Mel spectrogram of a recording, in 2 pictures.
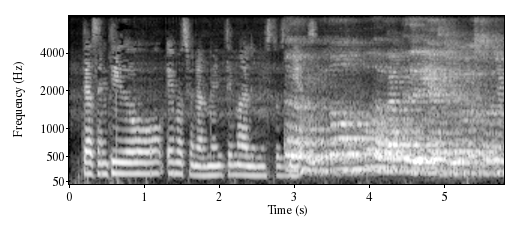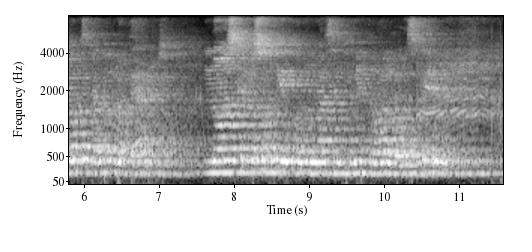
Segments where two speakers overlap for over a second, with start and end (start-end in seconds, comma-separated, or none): none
